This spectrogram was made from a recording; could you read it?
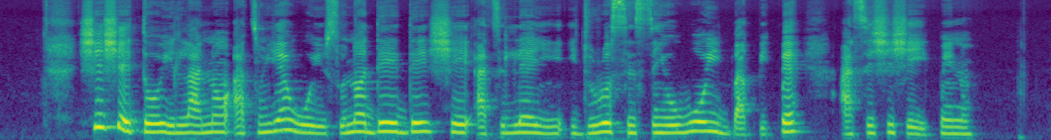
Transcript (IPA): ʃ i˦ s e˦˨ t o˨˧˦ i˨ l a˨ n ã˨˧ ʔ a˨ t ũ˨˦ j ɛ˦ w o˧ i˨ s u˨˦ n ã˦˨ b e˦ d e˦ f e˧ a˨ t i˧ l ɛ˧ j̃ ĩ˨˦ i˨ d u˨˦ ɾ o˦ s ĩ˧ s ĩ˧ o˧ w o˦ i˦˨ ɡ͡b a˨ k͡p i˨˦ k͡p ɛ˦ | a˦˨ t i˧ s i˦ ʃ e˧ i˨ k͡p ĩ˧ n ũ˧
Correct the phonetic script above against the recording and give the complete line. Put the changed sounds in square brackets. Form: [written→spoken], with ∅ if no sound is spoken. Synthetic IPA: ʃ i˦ [s→ʃ] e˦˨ t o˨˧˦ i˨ l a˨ n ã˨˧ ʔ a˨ t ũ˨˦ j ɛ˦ w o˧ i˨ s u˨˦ n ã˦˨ [b→d] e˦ d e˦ [f→ʃ] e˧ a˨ t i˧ l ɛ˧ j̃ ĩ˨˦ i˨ d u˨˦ ɾ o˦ s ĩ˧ s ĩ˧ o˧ w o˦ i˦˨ ɡ͡b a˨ k͡p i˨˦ k͡p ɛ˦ | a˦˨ t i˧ [s→ʃ] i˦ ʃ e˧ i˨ k͡p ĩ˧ n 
